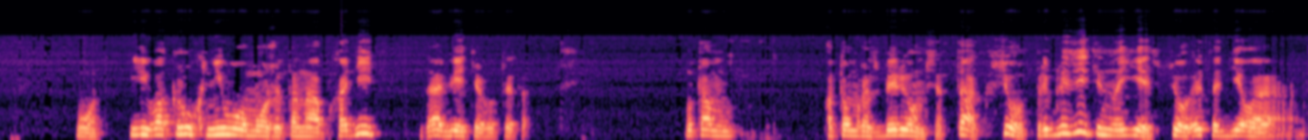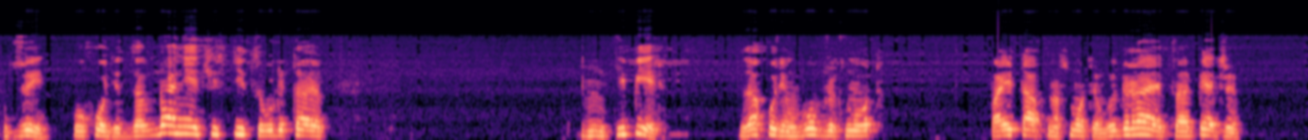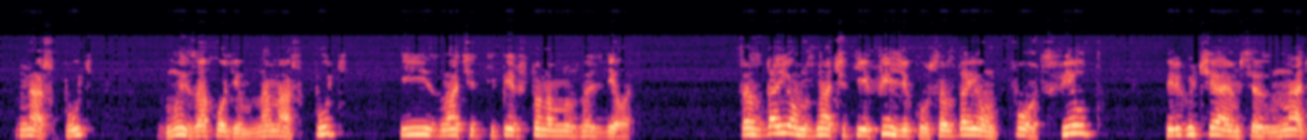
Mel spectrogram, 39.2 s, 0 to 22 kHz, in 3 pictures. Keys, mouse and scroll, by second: 0.3 shift+middle click, 4.2 middle click, 6.1-7.3 middle drag, 8.0-10.3 middle drag, 13.3 g, 15.5-16.6 middle drag, 18.8 middle click, 20.8 click, 34.2 click, 36.6 click, 38.4-39.2 drag.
